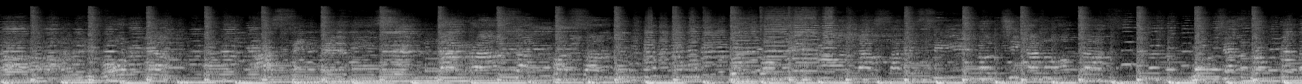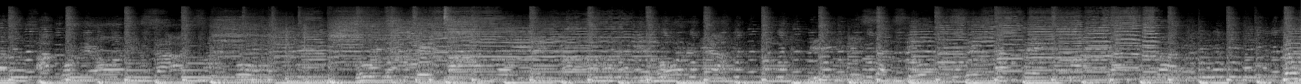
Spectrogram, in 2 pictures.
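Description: A live conjunto-style band playing with a steady beat, a button accordion leading over trumpet, a bass horn and drums, with a man singing; a sung "oh, oh" comes a little past halfway.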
